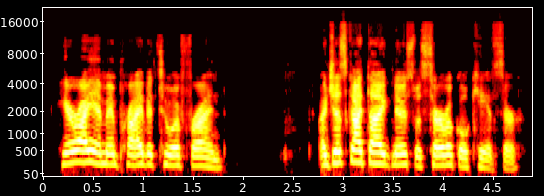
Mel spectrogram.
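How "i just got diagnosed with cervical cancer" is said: ordinary talk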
